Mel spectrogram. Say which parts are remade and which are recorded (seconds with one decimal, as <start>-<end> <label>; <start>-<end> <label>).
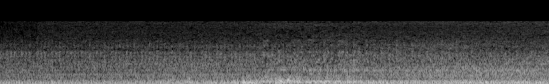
0.0-2.6 recorded; 2.6-3.6 remade; 3.6-5.5 recorded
